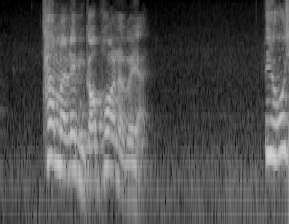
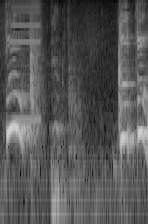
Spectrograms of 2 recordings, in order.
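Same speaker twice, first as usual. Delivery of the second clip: very high card-reader beep; demonstrated beep; much faster than usual. Shown as a demonstration. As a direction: beep it out wholeheartedly. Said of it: "好似我咁喎". (投入咁高音扮嘟聲)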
